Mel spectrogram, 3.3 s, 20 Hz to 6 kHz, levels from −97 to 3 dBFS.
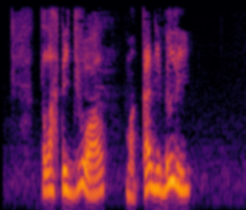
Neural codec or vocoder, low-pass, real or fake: none; 5.4 kHz; real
